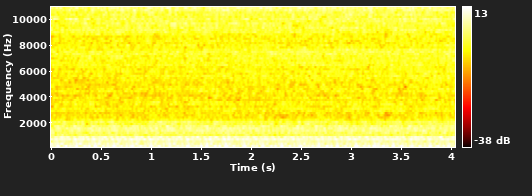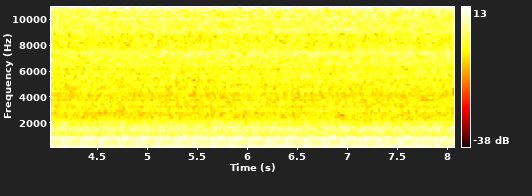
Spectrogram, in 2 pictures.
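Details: MP15 switcher locomotive on DO-1 that started right up, unlike the second unit that had a hard cold start on weak batteries; deep, steady diesel throb at an even beat, no stumbles or knocks, healthy idle.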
